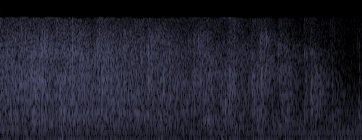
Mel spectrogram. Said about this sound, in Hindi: तो हम एक बार जोरदार करतल ध्वनि से दीदी जी का स्वागत करते हैं।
